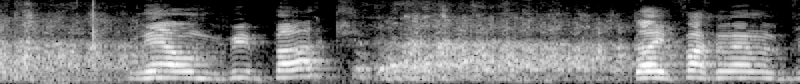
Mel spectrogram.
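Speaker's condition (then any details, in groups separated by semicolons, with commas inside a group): Cerebral palsy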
